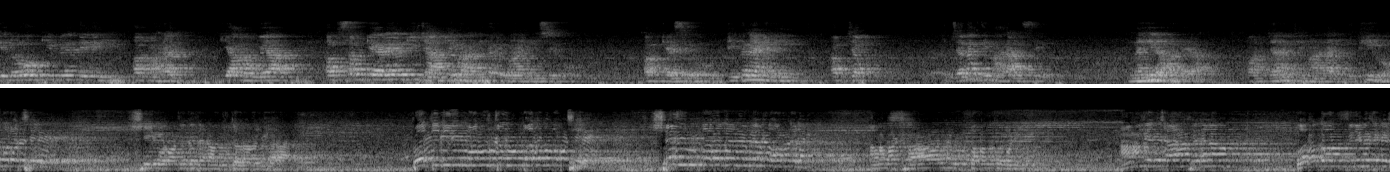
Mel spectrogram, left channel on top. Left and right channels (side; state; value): both; different; correlation 0.00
